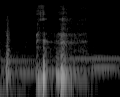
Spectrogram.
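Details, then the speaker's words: Adult sick for about a month after an earlier illness, viral phase believed gone, mucus still in the throat: a few short, low, throaty coughs over soft background music; lingering post-viral cough. "You can hear that I'm still coughing a lot,"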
